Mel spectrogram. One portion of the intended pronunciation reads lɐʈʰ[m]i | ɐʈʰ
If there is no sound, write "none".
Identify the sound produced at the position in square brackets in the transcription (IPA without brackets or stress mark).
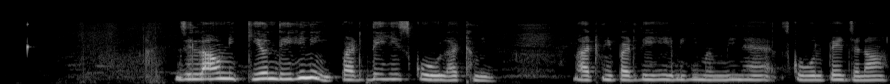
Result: m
